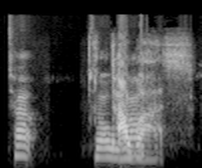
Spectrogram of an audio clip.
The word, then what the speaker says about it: Tawas: So it's T-A-W-A-S.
